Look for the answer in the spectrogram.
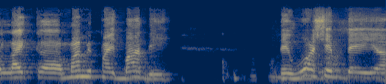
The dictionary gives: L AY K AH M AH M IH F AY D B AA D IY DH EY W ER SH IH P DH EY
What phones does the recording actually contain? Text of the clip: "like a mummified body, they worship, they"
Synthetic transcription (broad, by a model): L AY K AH M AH M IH P AY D B AA D IY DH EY W ER SH IH P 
